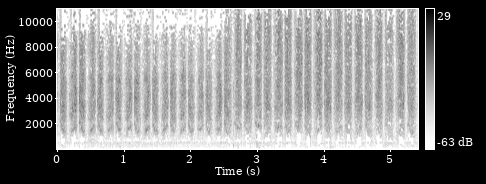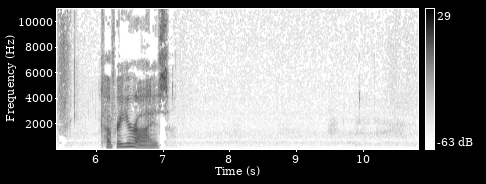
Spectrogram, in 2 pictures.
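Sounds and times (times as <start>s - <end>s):
palms rubbing together briskly: 0.0s - 5.8s
speech: 6.1s - 7.2s.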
